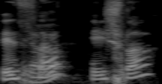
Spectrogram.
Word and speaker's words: Vizsla: Um, I'm probably gonna say pronounce this wrong. Is it Vizsla. Is it Vizsla? – Yeah. – Yes.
